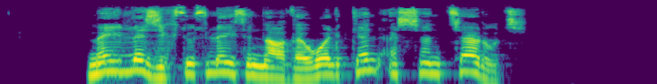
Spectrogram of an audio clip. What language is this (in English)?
Kabyle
